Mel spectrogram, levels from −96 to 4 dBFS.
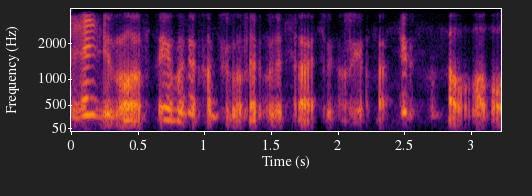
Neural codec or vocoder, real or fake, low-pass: autoencoder, 44.1 kHz, a latent of 192 numbers a frame, MeloTTS; fake; 3.6 kHz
